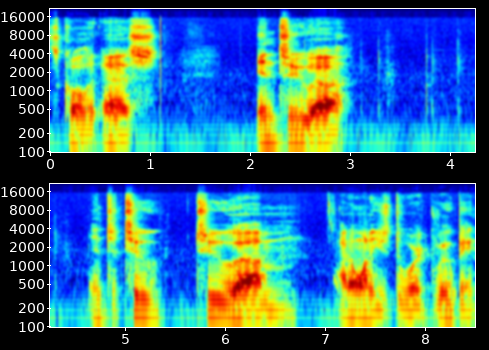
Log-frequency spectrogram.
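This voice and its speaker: A man with a dark, mellow tone speaks at a very slow pace with long, frequent pauses. His intonation is fairly even, while his loudness swings widely. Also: medium pitch for a man. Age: 60s. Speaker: physics lecturer. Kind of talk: lecture. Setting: live stream. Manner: halting, with many fillers.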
